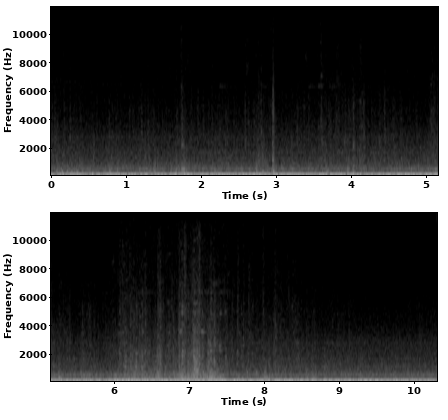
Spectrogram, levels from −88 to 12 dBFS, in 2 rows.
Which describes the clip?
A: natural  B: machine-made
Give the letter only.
A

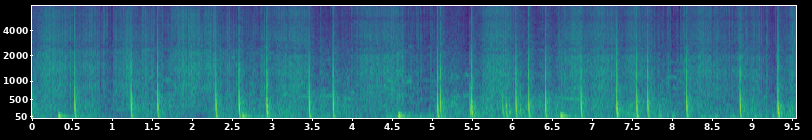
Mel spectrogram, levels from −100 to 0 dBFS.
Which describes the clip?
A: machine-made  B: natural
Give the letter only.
B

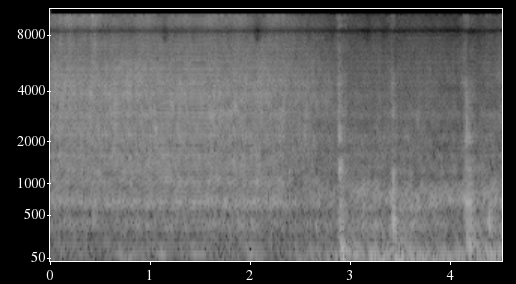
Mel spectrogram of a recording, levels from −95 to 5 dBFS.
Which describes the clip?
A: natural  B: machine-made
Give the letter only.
B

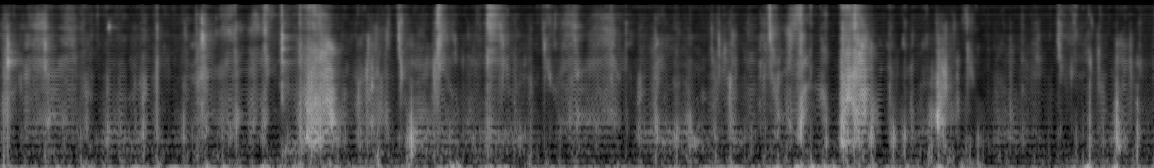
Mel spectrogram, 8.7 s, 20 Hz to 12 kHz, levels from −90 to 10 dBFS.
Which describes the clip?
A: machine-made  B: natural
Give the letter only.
A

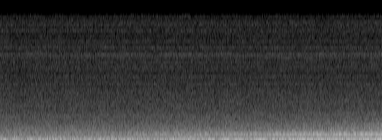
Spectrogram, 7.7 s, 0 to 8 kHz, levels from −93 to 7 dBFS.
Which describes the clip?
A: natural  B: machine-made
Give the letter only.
A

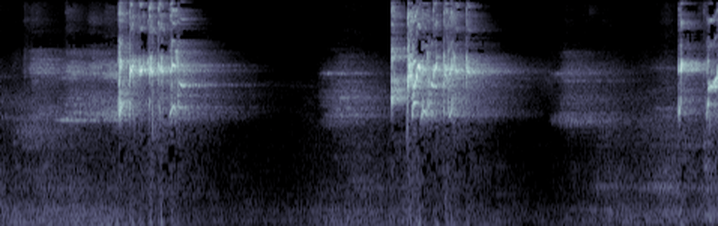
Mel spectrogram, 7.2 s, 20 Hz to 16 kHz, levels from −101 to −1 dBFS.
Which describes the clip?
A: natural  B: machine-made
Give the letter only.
A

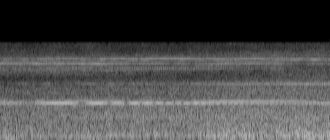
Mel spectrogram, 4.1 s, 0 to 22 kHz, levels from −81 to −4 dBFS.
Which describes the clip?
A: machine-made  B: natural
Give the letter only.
B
